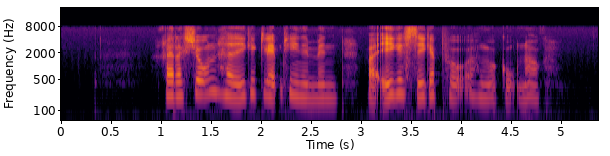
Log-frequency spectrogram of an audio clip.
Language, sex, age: Danish, female, 23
